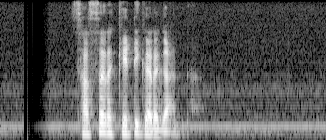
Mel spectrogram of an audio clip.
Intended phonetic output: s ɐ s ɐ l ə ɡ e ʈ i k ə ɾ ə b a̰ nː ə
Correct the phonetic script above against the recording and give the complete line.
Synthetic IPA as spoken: s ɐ s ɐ ɾ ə k e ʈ i k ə ɾ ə ɡ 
